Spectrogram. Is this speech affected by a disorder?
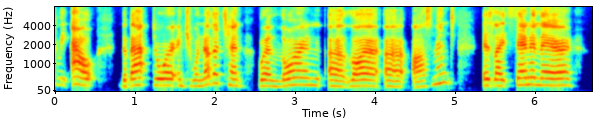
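Yes: deaf; uses own voice.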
